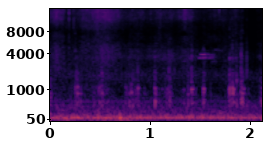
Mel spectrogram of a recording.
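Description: Faint, irregular clicks and scratches from a black plastic HDPE compression pipe fitting being handled, over a low steady rumble.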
